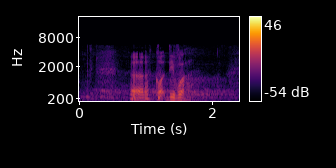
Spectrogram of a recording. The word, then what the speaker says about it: Côte d'Ivoire: Côte d'Ivoire. Kelantanese pronounce rosak lah.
